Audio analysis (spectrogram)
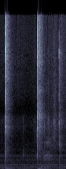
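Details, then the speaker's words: Stevens double-barrel shotgun safety after its spring was stretched slightly longer to add tension, previously floppy: three crisp, sharp snaps with clean spring return; safety now engages firmly, normal safety click. "Oh, hear that? That safety's never worked that well. So just increasing that little bit of spring tension was all it needed."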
